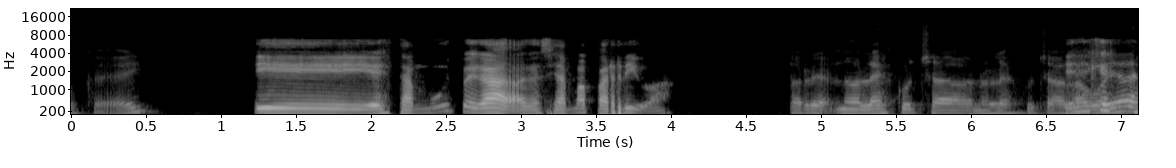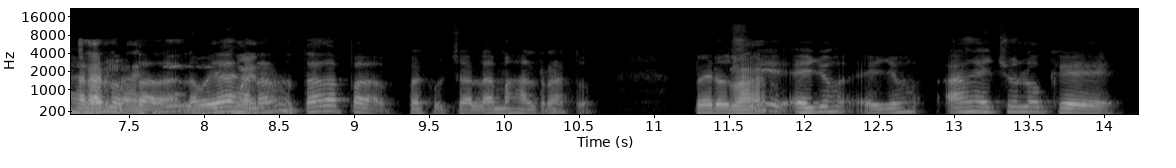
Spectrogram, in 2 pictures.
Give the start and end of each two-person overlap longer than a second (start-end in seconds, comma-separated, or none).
6.6-8.6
